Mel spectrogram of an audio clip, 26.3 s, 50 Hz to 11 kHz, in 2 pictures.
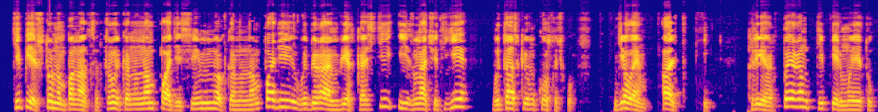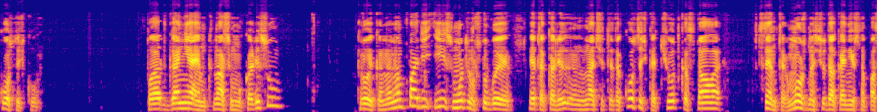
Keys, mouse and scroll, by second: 1.4 KP_1, 3.4 KP_7, 4.6 click, 12.6-14.6 drag, 15.6-18.0 drag, 18.6 KP_3, 20.0 shift+middle click, 21.8 click, 22.0-24.3 drag, 25.9-26.3 drag.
